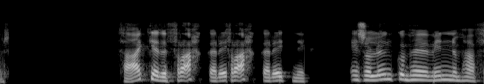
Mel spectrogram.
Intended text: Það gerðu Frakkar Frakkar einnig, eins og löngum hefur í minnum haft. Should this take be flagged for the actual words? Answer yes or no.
no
